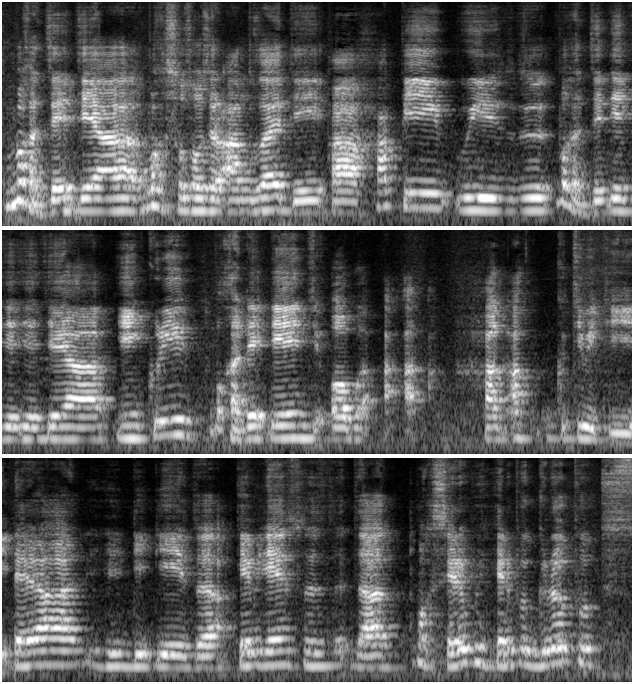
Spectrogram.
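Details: Childhood-onset stuttering (developmental fluency disorder) in an adult male doctor in Japan who stutters, speaking English.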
